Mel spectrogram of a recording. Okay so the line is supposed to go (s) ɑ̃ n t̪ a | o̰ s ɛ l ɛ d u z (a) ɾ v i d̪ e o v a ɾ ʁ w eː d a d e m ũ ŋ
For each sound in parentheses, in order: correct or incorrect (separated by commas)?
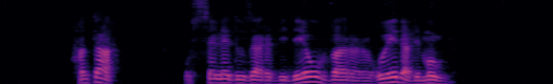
incorrect, correct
